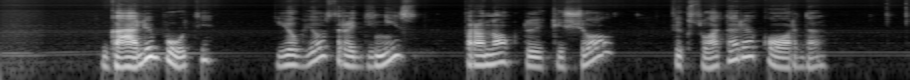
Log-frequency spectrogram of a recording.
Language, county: Lithuanian, Tauragė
